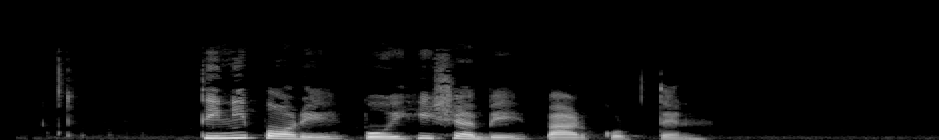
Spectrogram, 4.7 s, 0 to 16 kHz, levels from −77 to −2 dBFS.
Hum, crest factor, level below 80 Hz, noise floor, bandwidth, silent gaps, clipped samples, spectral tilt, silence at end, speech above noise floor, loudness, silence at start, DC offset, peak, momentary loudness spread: none; 18 dB; -70 dBFS; -65 dBFS; 10.5 kHz; none; under 0.1%; -5.5 dB/octave; 1.2 s; 43 dB; -23 LUFS; 1 s; under 0.1%; -6 dBFS; 12 LU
